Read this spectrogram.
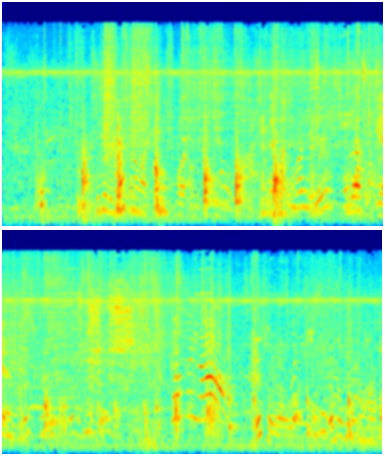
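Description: Children shout and chatter close by, outdoors.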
